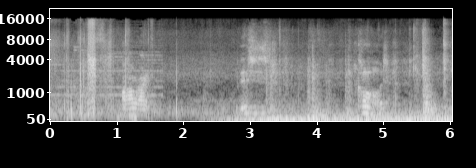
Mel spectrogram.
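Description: A young man speaks close to a phone microphone.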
